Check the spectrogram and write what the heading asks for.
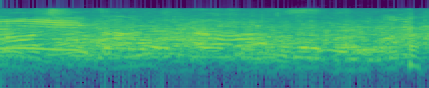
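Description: Crowd of spectators chattering, many voices overlapping with no single speaker standing out.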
